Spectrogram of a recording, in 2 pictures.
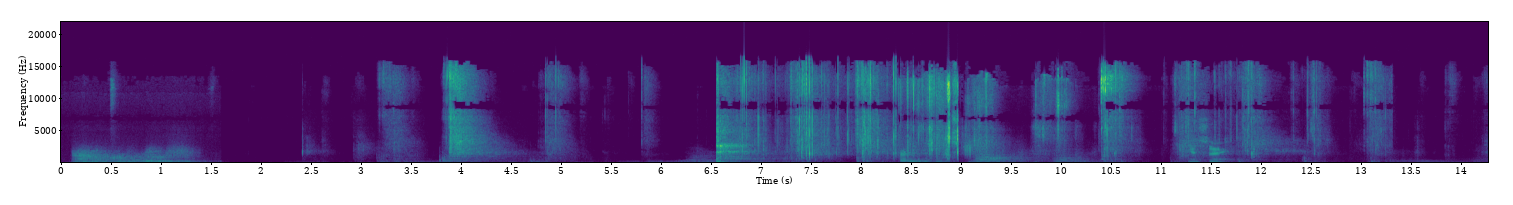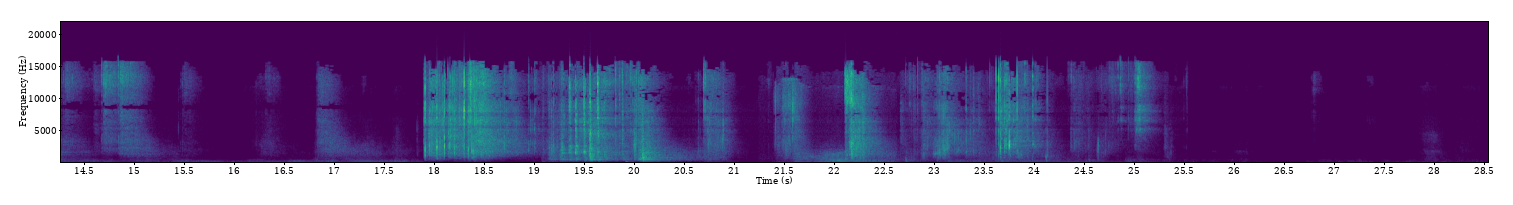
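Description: Irregular thuds, sharp cracks and crunching of debris being trodden on and knocked about in an enclosed room, with scraping and rustling between the knocks.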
